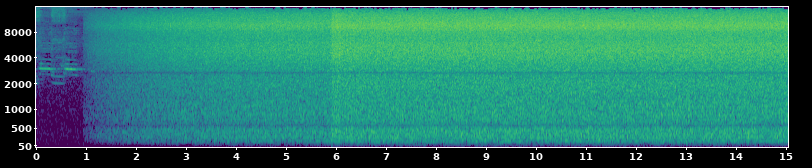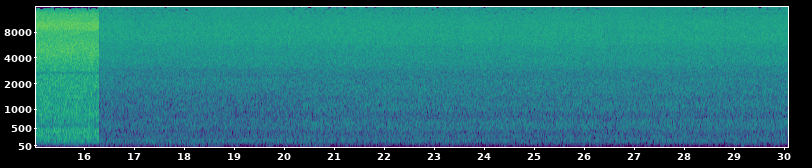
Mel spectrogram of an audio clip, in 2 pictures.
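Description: Waterfall rushing into a pool: a steady, even wash of falling water. It fades in over the first few seconds, steps up louder, then drops suddenly to a quieter steady level about halfway through.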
